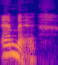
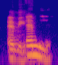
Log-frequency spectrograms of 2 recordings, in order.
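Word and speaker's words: Chef Emme: So I mispronounced it as Emme, but okay. So M, right? Emmy. Emmy.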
